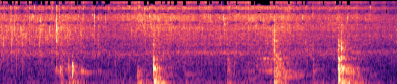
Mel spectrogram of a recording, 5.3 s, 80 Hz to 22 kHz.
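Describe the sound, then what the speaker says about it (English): Butter melts in a hot pan, a soft sizzle broken by several louder scraping and stirring strokes spaced a second or so apart, close with no talk. "I'm going to add 2 to 3 tablespoons of butter to this. I'm going to let it melt."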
